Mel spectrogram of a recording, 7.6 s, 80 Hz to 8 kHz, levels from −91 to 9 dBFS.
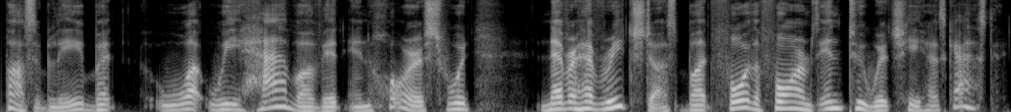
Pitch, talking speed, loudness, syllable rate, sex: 145 Hz, 190 wpm, -20 LUFS, 4.6 syllables/s, male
